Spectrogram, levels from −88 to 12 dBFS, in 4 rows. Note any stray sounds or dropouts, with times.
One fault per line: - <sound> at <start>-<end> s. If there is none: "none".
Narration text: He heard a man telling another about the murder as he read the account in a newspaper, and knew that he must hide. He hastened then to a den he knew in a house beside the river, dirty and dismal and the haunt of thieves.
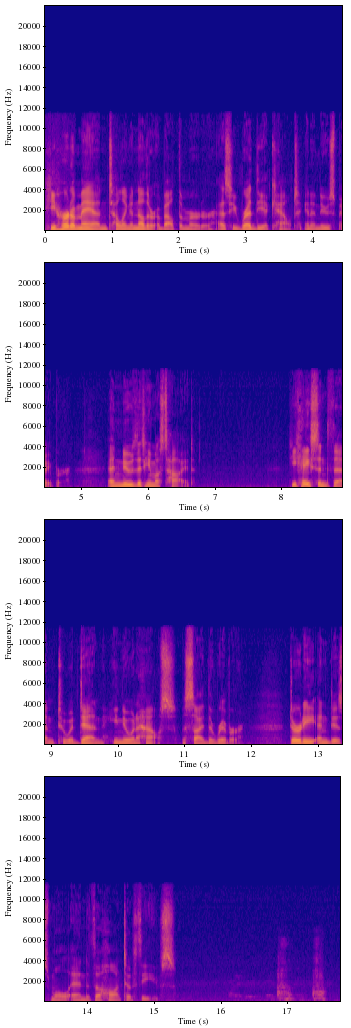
- cough at 16.1-17.6 s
